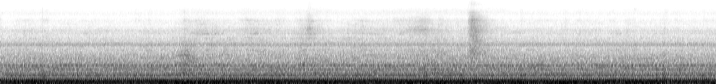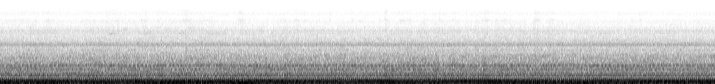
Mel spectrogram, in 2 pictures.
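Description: Passenger train running at steady speed, heard from the driving cab: an even rumble with a steady hum that does not change in pitch, and a few faint clicks in the first ten seconds.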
